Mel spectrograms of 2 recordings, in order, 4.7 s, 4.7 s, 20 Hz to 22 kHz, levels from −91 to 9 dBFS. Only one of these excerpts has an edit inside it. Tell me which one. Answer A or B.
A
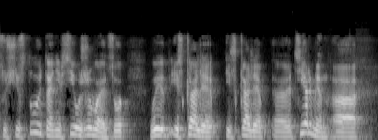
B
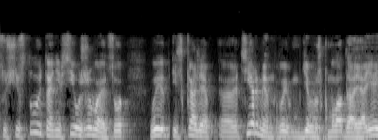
B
